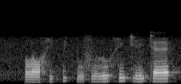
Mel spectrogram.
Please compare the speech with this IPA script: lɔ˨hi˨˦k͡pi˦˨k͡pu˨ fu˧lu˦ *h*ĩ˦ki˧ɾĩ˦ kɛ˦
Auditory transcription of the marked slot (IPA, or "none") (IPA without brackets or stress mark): h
